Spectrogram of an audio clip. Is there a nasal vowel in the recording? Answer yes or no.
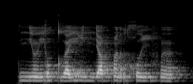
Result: yes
